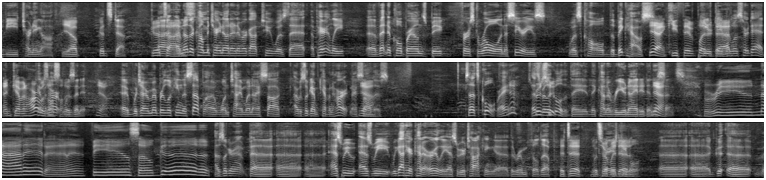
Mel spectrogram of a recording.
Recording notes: LIVE from LA Podcast Festival. Bring this episode to you from the Squarespace Podcast Lab at the LA Podcast Festival!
